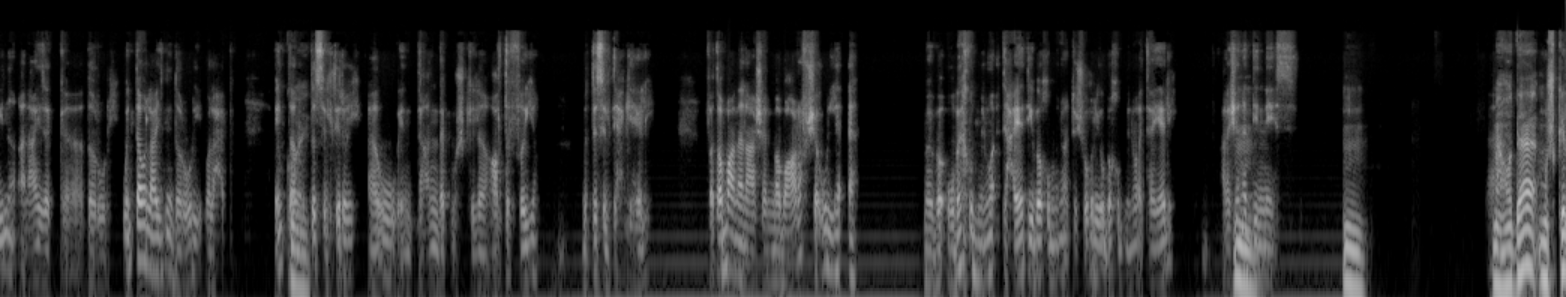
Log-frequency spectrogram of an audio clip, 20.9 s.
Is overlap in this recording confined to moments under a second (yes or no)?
yes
